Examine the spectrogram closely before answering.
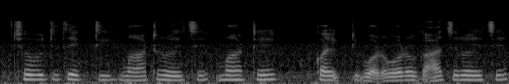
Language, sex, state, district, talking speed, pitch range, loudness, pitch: Bengali, male, West Bengal, Jhargram, 115 wpm, 200-220 Hz, -34 LUFS, 210 Hz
